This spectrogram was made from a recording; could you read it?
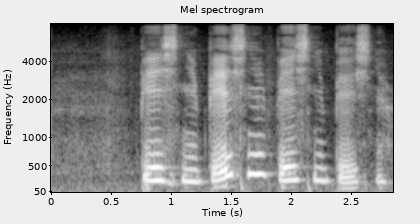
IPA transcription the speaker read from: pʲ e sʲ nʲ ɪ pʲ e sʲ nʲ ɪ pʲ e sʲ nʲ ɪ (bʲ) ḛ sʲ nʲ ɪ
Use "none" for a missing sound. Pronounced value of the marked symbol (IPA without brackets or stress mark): pʲ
